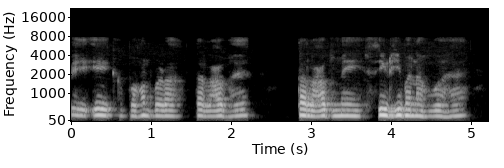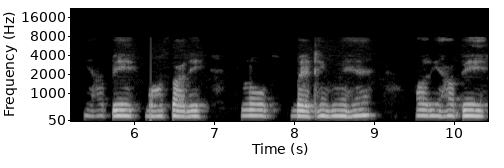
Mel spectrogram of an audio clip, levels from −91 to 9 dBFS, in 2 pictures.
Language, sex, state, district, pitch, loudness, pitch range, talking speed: Hindi, female, Chhattisgarh, Balrampur, 200 Hz, -21 LUFS, 195-205 Hz, 130 wpm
